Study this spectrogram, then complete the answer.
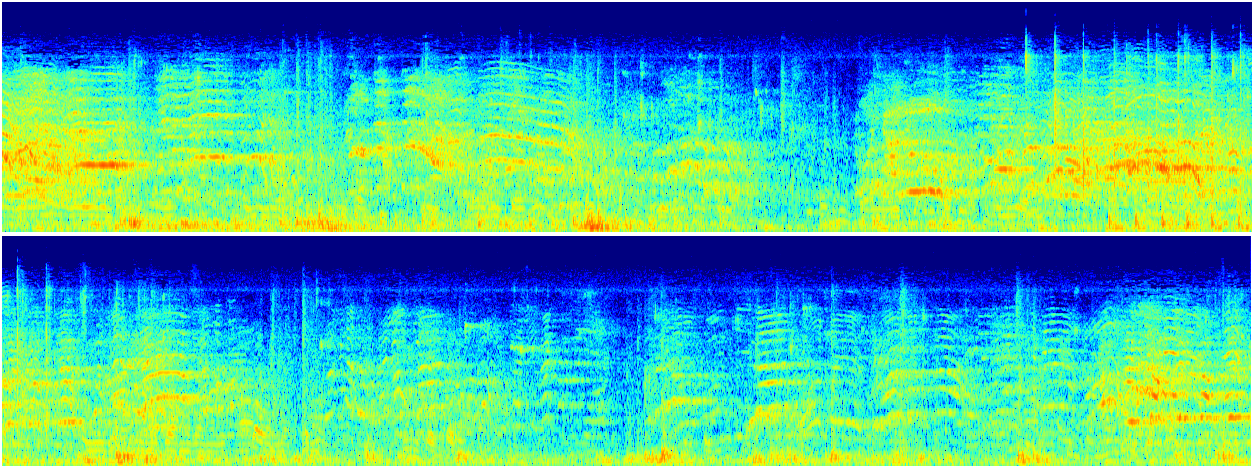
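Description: Sports shoes squeak on a hard court in a large echoing hall.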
